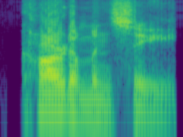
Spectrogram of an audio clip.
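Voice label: "cartomancy", American English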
